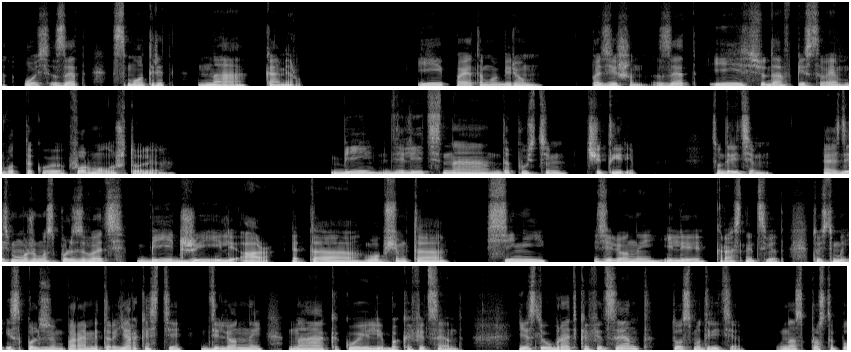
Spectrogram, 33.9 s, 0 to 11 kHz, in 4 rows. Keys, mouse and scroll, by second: 10.7-11.7 typing, 13.8 4, 31.3 BackSpace, 31.5 BackSpace.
